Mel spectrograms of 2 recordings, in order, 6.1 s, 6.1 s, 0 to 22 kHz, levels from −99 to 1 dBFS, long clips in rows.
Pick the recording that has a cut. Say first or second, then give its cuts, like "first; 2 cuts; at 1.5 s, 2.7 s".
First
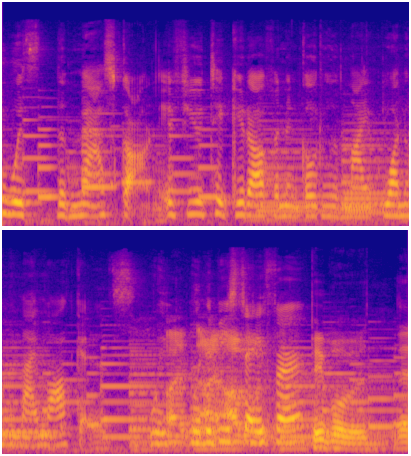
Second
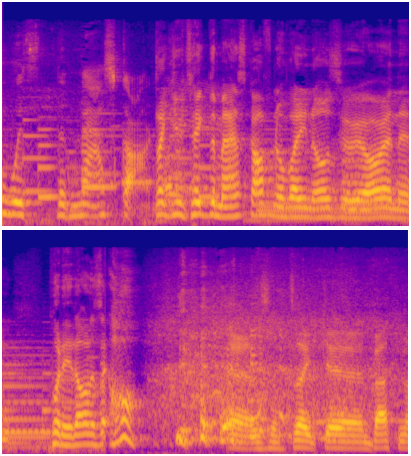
second; 1 cut; at 1.1 s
